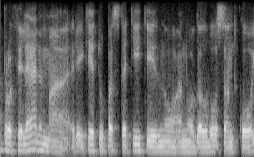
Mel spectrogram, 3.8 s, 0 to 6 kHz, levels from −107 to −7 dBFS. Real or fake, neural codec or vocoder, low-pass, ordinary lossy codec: real; none; 5.4 kHz; Opus, 16 kbps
